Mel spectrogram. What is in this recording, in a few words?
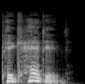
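"pigheaded", British English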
